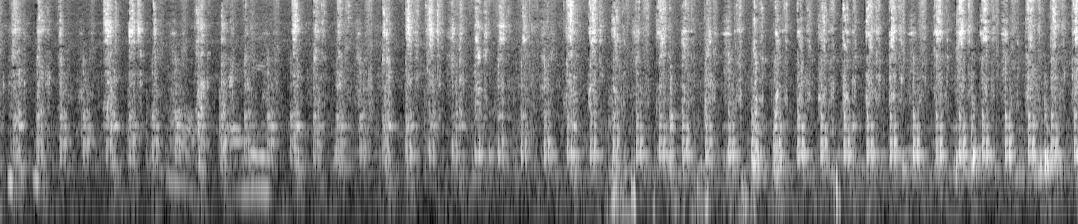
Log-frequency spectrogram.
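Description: Belt-driven vacuum pump running, its piston ticking fast and evenly at about six strokes a second over a steady hum.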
